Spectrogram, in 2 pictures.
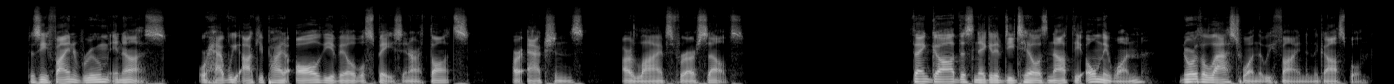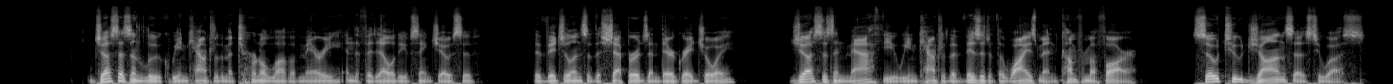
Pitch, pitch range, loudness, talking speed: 90 Hz, 80-100 Hz, -22 LUFS, 195 wpm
